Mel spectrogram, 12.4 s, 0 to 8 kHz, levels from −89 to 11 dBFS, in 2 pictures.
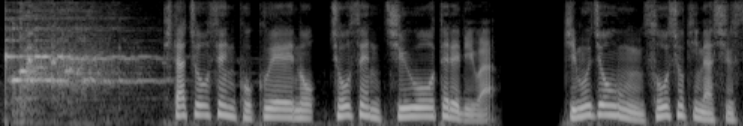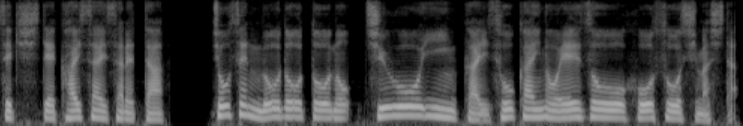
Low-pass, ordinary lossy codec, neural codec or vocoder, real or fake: none; none; codec, 16 kHz, 2 kbps, FunCodec, trained on Chinese and English, 25 frames a second; fake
